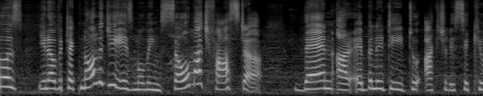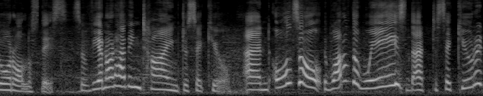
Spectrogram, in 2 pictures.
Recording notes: Earlier this year, the Australian Medtech sector reunited in Melbourne to learn, connect and celebrate its achievements at the AusMedtech 2022 Conference, by AusBiotech . It was a record turn out and a great event overall, and Talking HealthTech was there recording interviews with speakers in our booth.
